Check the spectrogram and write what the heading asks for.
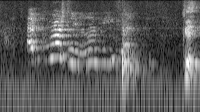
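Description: A young child's high voice speaking briefly. There is a single short knock about a second and a quarter in.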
